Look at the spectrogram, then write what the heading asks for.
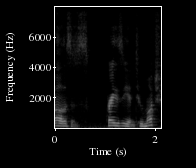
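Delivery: plain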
